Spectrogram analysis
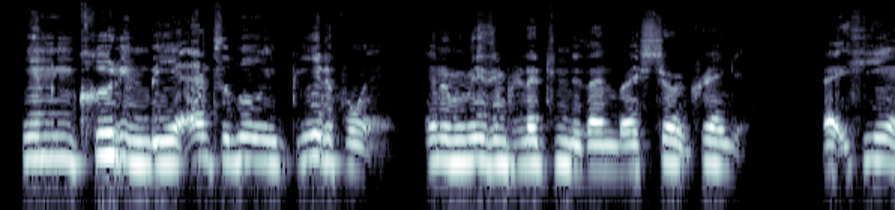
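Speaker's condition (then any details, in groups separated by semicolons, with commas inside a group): Cerebral palsy; affects all muscles; able to speak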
